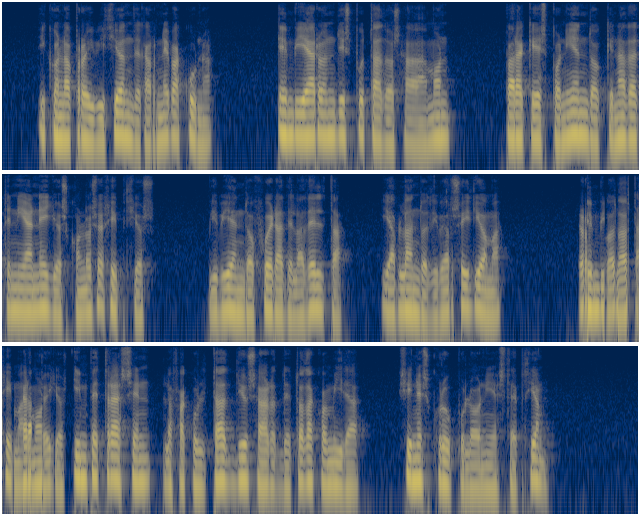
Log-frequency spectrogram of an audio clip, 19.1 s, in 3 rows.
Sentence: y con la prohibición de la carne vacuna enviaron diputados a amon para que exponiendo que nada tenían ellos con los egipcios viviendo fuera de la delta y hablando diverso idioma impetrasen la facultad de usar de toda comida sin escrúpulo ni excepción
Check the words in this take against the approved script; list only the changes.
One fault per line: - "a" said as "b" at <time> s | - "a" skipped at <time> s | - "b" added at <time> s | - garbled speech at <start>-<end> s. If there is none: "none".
- "la" skipped at 1.4 s
- garbled speech at 12.1-13.4 s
